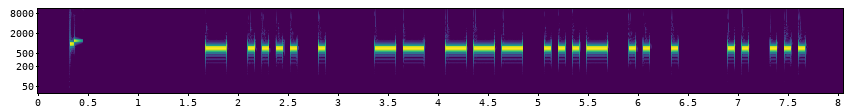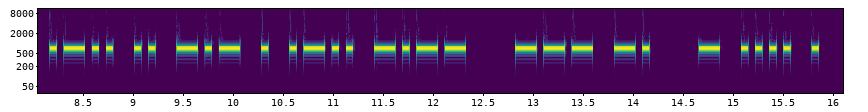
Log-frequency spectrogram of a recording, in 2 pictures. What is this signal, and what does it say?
Morse code, heard as a keyed tone, about 17 wpm, 700 Hz. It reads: THE MOVIE IS LIKELY ON THE
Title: Sentences from Top 1000 Words - Review Part 5 - 17wpm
